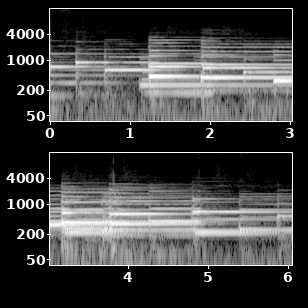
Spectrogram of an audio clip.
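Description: Piano music: a slow melody of single notes over sustained chords, each note struck and then fading.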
